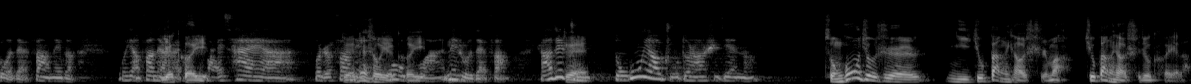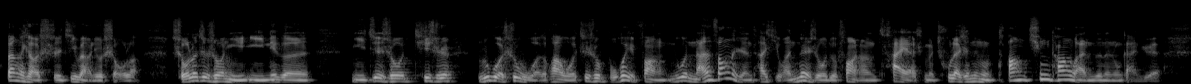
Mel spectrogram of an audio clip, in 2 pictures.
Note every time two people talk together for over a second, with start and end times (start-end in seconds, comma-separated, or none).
3.4-4.7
